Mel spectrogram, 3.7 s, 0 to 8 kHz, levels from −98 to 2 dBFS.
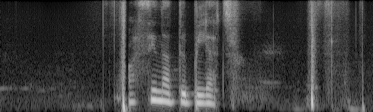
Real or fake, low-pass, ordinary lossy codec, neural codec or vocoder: fake; none; none; codec, 16 kHz, 1 kbps, X-Codec, HuBERT features, trained on balanced general audio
